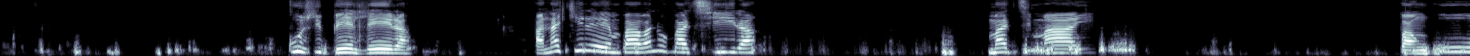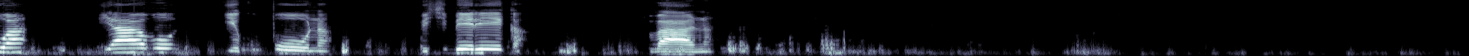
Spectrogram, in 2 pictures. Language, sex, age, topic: Ndau, male, 25-35, health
